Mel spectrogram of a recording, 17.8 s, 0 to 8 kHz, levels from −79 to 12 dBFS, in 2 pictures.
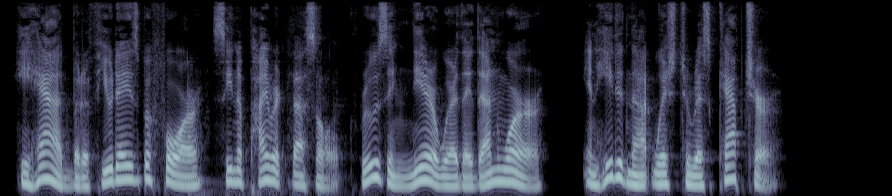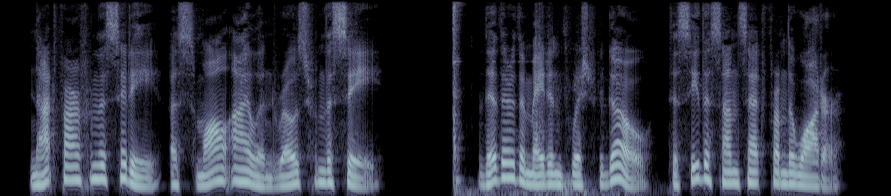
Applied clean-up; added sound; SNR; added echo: neural mask model DeepFilterNet 3.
